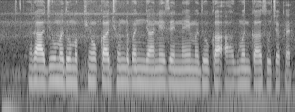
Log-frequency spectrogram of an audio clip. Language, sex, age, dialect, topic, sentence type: Hindi, male, 25-30, Kanauji Braj Bhasha, agriculture, statement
